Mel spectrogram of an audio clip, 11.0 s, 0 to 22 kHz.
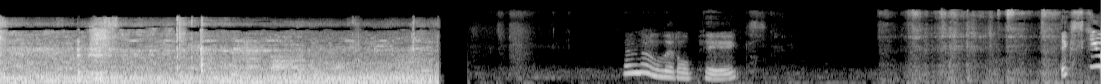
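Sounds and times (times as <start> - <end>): rustling against wire cage: 8.8 - 11.0.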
